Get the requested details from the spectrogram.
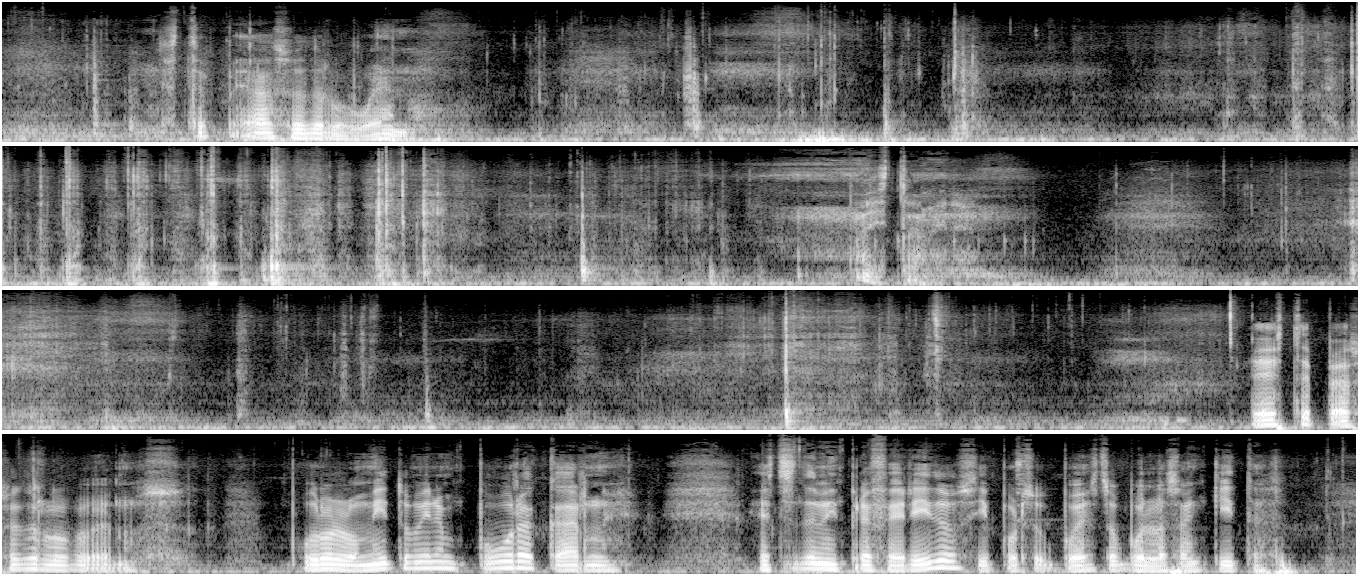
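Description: A man speaks calmly close up.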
